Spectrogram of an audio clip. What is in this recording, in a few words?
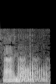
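"tunnel", male; vox; source engine; hl1; video games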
